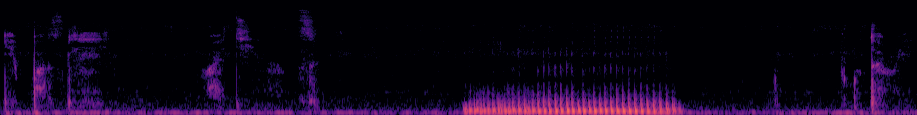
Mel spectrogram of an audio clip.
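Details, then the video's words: Sleeping pug François letting out a single rough, rumbling snore of about one and a half seconds, surrounded by soft whispered words. "храп мопса Франсуа"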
